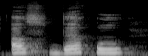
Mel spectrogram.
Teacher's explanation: صاد میں موٹی سیٹی کی آواز ہے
